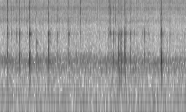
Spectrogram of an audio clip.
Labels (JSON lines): {"label": "anthrophony, boat engine", "recorder": "HydroMoth"}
